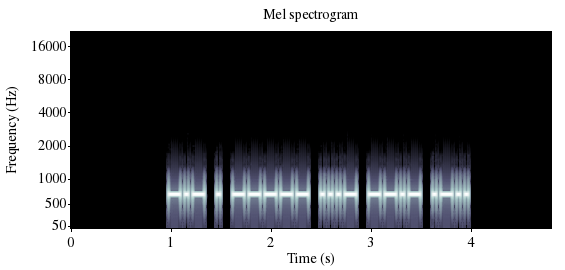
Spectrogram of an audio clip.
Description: Morse code, heard as a keyed tone, about 30 wpm, 700 Hz. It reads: KE0VQL
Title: USA Call Signs - 6 Characters - 4x Character Spacing - 30wpm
